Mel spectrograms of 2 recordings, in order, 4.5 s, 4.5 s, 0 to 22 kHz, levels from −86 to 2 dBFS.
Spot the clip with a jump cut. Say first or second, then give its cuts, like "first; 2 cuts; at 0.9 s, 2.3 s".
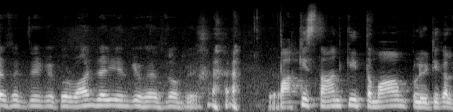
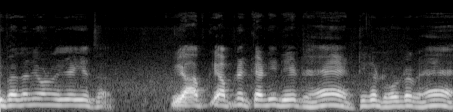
first; 1 cut; at 2.4 s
